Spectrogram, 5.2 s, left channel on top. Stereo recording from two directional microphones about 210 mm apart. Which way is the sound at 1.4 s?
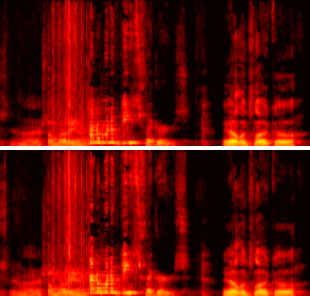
5° right (ahead or behind).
